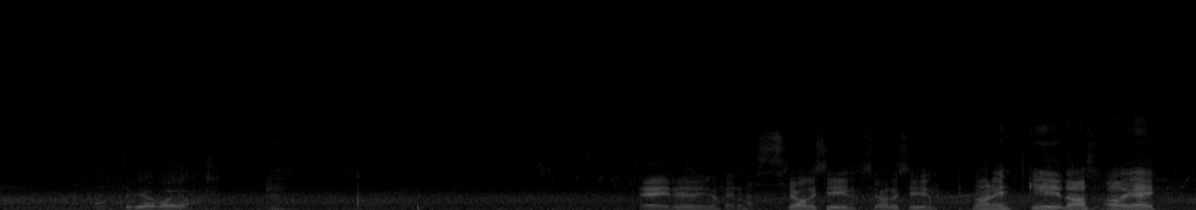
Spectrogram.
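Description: A man speaks casually at a distance outdoors.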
